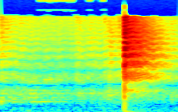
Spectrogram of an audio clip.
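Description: One sharp crack of long wooden staffs striking each other, about one and a half seconds in, dying away over a short echo.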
